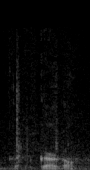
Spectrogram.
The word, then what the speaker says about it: Gergel: I mean, at trial, Judge Gergel, is that the correct pronunciation of his name? Gergel.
